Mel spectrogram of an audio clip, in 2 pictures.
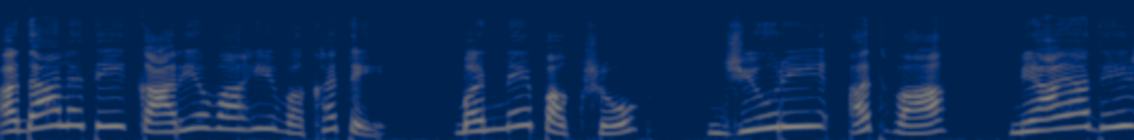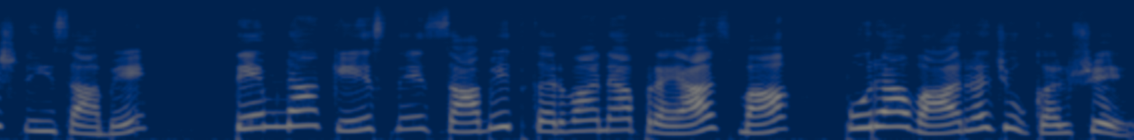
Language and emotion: Gujarati, neutral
